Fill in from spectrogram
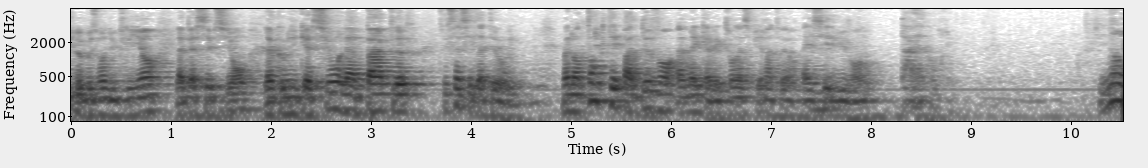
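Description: A man teaching an audience in a lively way, full of rhetorical questions, playacted dialogues and jokes. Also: lowish voice, creaky, echoey room, distant mic, poor audio.

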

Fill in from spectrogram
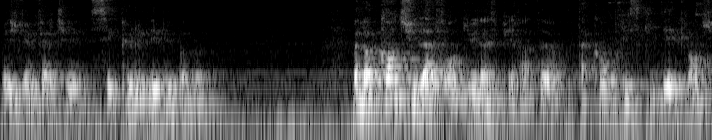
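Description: A man gives a lively talk to an audience, with plenty of rhetorical questions and acted-out exchanges. His voice is dark and gravelly. He sounds a little distant from the mic, in a strongly echoing hall. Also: lowish voice, fast talker, a little hiss or hum. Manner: animated, acts out dialogues, rhetorical questions, jokes.

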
